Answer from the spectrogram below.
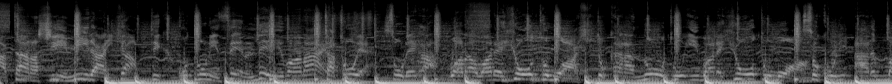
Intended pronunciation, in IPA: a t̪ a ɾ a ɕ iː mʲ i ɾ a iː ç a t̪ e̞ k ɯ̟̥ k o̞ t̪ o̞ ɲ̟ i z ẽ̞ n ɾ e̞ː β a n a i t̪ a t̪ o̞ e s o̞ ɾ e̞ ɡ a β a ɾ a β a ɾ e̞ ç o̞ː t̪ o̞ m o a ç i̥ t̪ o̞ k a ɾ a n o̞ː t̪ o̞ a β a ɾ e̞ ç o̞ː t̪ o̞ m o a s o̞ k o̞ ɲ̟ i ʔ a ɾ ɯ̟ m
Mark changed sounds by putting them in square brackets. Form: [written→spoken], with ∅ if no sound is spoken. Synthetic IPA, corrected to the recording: a t̪ a ɾ a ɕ iː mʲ i ɾ a [iː→i] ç a t̪ e̞ k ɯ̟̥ k o̞ t̪ o̞ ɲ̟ i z ẽ̞ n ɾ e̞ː β a n a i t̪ a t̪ o̞ e s o̞ ɾ e̞ ɡ a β a ɾ a β a ɾ e̞ ç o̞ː t̪ o̞ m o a ç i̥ t̪ o̞ k a ɾ a n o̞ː t̪ o̞ [a→i] β a ɾ e̞ ç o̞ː t̪ o̞ m o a s o̞ k o̞ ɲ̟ i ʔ a ɾ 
